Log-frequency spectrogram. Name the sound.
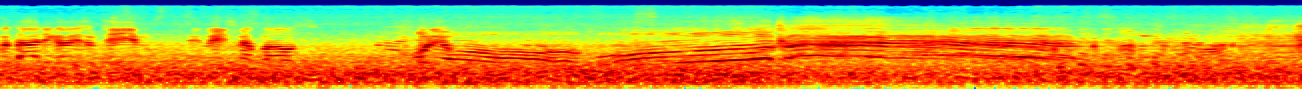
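airplane landing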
